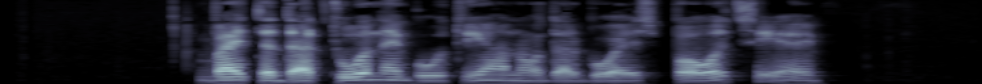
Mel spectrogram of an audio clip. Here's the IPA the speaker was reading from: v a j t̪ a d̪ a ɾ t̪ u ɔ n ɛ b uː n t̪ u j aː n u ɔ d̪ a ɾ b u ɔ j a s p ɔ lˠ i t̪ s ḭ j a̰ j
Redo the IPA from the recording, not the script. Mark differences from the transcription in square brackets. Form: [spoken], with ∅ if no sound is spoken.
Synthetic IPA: v a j t̪ a d̪ a ɾ t̪ u ɔ n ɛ b uː [∅] t̪ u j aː n u ɔ d̪ a ɾ b u ɔ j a s p ɔ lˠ i t̪ s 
